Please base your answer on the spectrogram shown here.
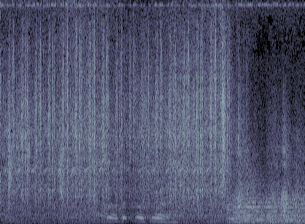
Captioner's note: cameras clicking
